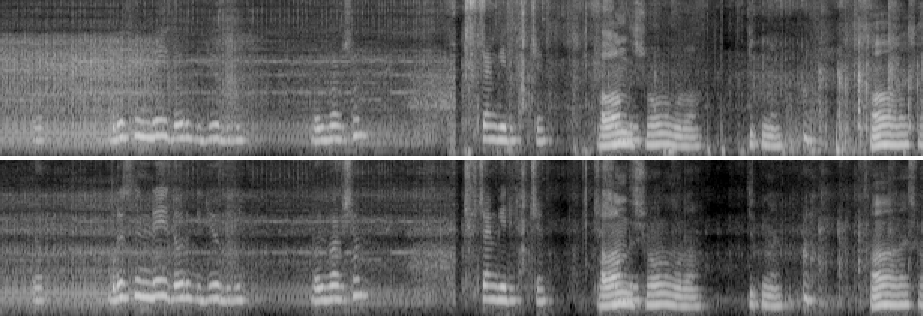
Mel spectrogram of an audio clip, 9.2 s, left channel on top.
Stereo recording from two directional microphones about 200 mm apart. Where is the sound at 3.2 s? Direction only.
15° right (ahead or behind).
